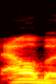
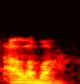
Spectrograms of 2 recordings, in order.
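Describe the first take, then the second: First: The word is said with two syllables. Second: The word is said with three syllables. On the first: The speaker calls it wrong. "we say it wrong. It's not Alba" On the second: The speaker calls it right. "It's Alaba"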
